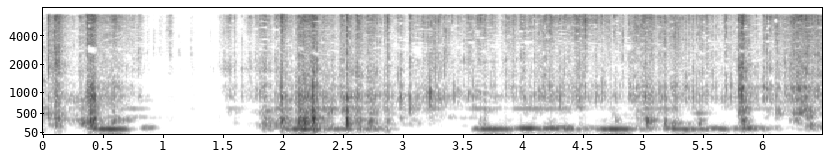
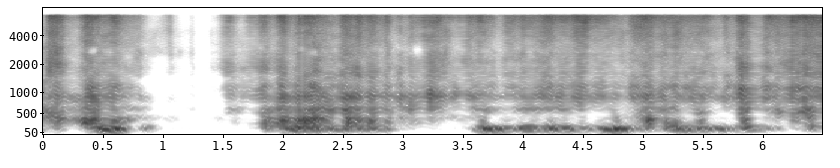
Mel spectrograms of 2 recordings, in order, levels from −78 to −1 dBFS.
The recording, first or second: first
